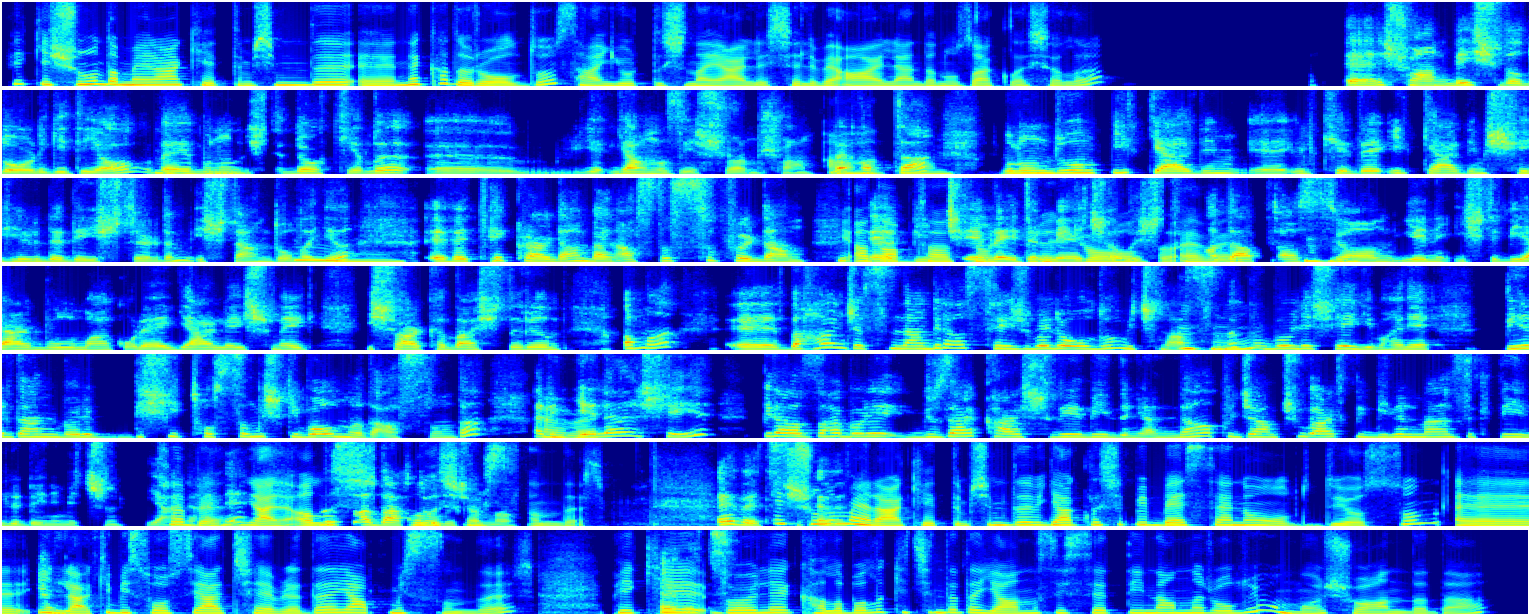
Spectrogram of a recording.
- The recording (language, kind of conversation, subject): Turkish, podcast, Yalnızlıkla başa çıkmak için ne önerirsin?
- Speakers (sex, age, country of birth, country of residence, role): female, 30-34, Turkey, Germany, host; female, 45-49, Turkey, Ireland, guest
- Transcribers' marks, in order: other background noise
